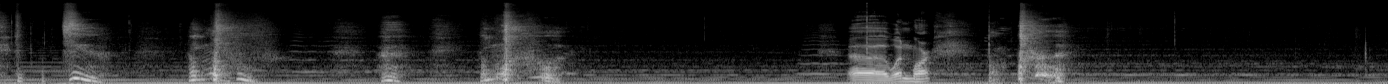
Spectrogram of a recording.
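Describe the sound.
A run of forceful sneezes, roughly six bursts spaced a second or two apart, with a short spoken remark squeezed in between them.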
